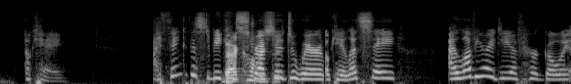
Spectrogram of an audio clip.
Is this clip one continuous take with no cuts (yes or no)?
no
